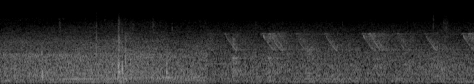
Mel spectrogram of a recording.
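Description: Steady outdoor background noise, with a bird starting up about two seconds in: a rapid series of short falling chirps, about three a second.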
